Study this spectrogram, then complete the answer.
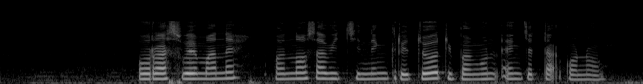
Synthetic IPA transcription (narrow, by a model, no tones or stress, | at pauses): ʔoɾaswemanɛhɔnɔsawid̥ʒ̥i̤nɪŋɡ̥ɾe̤d̥ʒ̥ɔ̤d̪̥i̤b̥a̤ŋʊnɪŋt͡ʃəɖ̥a̰ʔkɔnɔ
